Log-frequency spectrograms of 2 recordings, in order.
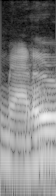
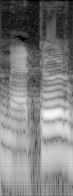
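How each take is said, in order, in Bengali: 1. মাঝখানের t শব্দটা গিলে ফেলা হয়েছে। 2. মাঝখানের t শব্দটা স্পষ্ট। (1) "বলছি না" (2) "এই যে আমি ম্যাটারটা ম্যাটার বলতে পারছি"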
